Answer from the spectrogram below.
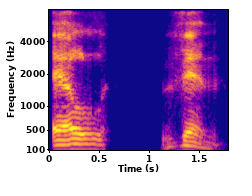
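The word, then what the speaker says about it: Elvin: You may call me the closest sound to my name in your world is L Vin.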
